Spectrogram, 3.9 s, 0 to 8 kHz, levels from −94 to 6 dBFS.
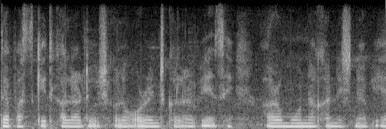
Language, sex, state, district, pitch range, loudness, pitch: Nagamese, female, Nagaland, Dimapur, 190-205 Hz, -16 LUFS, 195 Hz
